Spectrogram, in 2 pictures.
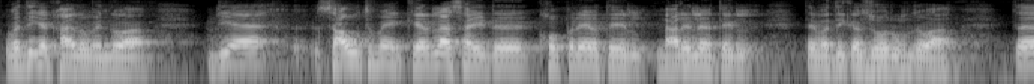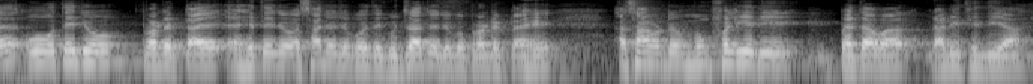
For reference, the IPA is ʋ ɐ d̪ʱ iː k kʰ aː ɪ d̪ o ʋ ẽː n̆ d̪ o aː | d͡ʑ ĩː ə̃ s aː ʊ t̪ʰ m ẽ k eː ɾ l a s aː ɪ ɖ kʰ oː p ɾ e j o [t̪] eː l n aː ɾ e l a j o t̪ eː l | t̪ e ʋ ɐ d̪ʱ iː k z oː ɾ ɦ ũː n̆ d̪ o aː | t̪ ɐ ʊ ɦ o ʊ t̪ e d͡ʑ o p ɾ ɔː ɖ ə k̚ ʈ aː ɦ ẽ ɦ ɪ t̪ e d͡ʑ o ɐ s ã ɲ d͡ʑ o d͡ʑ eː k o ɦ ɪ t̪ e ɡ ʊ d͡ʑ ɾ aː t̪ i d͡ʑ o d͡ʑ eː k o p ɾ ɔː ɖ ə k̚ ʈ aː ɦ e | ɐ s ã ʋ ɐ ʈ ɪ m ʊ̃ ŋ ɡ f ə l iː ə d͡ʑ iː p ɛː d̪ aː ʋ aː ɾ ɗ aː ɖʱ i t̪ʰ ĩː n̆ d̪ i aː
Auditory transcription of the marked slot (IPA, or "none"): t̪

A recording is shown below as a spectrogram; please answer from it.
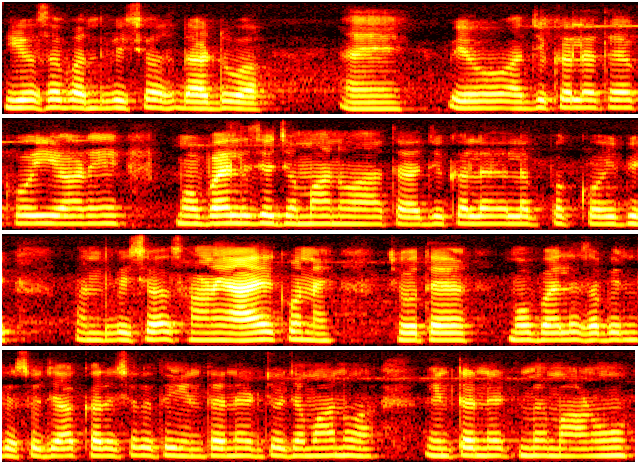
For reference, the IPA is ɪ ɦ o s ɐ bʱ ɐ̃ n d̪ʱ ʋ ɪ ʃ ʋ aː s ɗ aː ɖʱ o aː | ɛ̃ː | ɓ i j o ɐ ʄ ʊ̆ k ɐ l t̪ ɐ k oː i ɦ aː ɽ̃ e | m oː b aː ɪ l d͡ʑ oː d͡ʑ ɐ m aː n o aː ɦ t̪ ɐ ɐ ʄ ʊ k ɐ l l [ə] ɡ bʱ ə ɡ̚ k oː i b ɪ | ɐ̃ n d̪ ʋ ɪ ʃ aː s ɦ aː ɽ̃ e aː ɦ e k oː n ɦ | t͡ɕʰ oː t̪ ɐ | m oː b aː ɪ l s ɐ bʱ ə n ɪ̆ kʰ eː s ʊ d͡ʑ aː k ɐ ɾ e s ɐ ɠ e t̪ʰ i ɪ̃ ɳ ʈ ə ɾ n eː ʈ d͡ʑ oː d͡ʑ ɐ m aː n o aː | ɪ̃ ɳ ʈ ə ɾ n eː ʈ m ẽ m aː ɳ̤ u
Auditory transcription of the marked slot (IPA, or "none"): ɐ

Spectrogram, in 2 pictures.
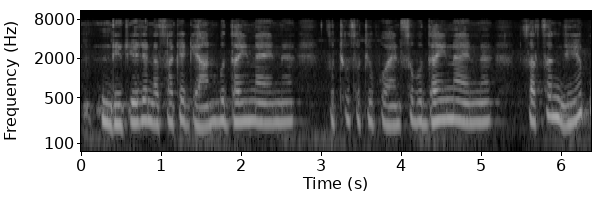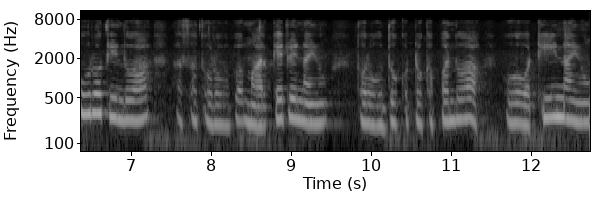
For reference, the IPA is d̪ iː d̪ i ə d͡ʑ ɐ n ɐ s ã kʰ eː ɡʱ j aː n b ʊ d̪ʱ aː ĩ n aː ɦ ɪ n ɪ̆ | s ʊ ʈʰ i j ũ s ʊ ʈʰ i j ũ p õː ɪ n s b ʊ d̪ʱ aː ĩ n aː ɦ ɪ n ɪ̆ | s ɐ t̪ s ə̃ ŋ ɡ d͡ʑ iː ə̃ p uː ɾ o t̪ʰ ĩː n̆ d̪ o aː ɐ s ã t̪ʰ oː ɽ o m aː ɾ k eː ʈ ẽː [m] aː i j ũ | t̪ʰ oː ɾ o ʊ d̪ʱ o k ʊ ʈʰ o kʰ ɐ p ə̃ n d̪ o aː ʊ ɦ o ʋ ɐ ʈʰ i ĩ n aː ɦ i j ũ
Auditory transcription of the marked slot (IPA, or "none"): n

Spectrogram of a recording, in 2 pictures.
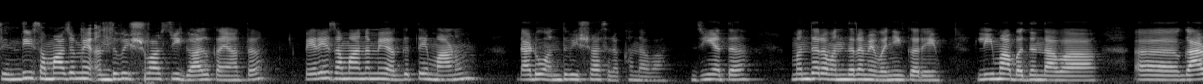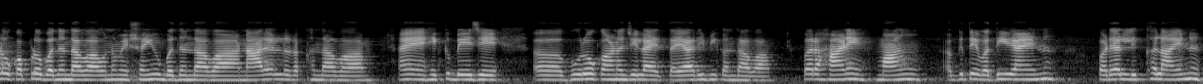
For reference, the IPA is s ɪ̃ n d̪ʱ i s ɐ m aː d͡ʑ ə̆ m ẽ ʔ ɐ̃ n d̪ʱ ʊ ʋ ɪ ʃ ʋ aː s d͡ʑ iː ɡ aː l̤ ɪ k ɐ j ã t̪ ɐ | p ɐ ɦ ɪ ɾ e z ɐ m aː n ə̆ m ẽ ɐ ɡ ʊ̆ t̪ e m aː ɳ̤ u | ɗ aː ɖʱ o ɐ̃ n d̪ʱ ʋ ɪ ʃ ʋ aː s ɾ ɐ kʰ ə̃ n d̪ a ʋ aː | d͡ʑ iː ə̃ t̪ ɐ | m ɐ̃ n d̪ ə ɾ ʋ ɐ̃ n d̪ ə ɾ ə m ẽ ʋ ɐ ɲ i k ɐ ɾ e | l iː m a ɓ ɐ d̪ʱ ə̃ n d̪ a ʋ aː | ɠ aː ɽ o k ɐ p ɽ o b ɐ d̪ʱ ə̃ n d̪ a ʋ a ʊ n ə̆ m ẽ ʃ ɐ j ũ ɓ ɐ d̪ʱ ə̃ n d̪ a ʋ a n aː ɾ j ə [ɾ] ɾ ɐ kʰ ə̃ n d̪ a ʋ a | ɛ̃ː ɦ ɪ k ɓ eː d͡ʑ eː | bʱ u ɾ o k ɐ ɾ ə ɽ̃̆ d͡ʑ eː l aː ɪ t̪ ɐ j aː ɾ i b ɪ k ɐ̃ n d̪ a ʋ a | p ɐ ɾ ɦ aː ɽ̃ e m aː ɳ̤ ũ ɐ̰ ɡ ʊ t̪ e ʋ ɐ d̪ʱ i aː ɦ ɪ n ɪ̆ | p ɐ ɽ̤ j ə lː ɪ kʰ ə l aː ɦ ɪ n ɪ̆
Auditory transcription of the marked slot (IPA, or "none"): l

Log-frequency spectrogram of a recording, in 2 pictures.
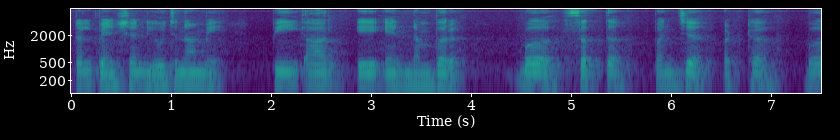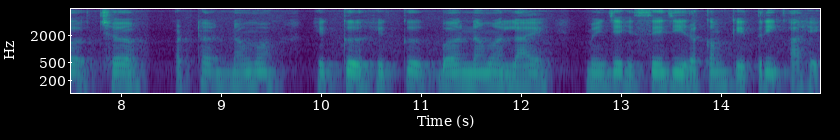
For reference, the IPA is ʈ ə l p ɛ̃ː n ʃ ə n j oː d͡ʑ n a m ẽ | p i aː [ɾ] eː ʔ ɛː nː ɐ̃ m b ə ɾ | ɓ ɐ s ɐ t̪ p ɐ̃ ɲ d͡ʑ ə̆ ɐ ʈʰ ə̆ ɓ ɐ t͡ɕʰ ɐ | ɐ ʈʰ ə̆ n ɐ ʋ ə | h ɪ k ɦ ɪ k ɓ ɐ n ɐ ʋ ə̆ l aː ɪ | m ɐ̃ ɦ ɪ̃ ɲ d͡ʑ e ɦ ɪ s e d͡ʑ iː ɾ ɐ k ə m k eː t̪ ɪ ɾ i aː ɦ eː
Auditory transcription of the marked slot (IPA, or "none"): ɾ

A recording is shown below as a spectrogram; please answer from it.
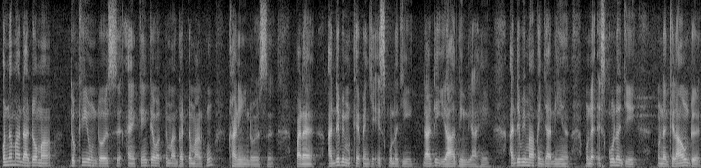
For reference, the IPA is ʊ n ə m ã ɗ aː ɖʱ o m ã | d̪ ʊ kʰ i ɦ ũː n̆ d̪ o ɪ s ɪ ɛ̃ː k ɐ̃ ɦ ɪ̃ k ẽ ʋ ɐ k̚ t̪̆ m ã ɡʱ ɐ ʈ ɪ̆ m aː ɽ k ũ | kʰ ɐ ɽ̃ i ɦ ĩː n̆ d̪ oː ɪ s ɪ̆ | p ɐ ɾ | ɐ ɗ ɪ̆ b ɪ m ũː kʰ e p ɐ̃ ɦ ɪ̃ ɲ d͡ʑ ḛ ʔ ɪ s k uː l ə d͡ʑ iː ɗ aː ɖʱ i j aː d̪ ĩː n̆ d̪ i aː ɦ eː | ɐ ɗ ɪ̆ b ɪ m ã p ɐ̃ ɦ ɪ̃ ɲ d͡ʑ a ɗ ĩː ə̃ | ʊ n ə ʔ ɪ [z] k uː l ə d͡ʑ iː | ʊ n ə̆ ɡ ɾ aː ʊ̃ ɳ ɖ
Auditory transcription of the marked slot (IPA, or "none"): s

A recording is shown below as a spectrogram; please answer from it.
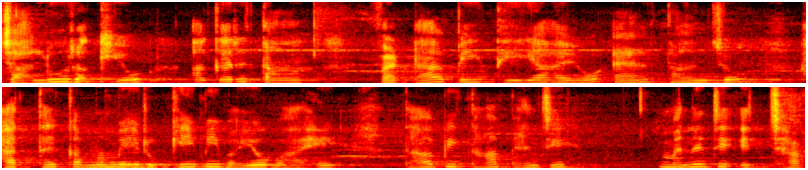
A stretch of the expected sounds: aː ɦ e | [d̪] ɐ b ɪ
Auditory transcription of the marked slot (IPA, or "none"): t̪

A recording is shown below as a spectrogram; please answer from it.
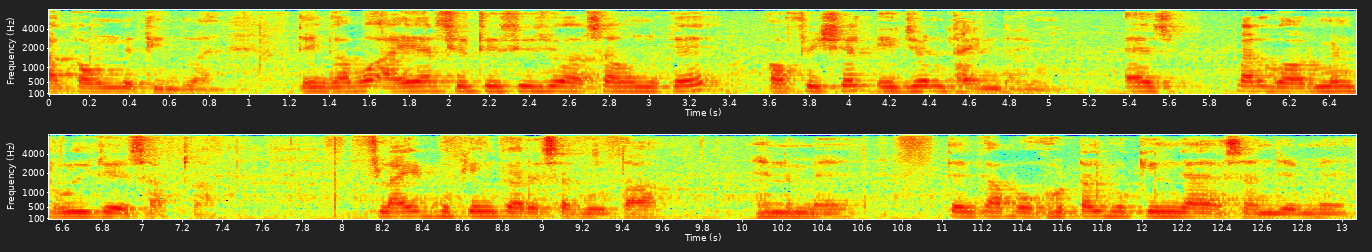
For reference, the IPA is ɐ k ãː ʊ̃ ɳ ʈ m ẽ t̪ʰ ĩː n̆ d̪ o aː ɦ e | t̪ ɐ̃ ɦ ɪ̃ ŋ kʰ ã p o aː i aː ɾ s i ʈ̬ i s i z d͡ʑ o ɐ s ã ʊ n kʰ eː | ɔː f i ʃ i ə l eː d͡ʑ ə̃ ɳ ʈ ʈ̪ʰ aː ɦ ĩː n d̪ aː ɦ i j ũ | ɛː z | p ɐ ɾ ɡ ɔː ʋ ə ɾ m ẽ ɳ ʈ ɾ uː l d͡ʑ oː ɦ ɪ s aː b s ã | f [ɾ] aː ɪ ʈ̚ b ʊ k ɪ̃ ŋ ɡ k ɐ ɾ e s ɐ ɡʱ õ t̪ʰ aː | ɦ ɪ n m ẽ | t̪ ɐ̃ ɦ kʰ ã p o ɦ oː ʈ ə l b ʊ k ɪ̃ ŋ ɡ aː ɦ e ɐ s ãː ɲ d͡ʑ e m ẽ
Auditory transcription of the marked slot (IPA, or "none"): l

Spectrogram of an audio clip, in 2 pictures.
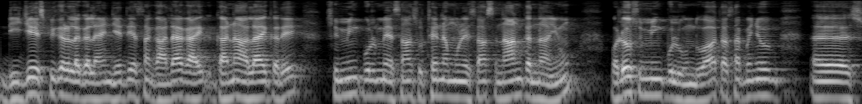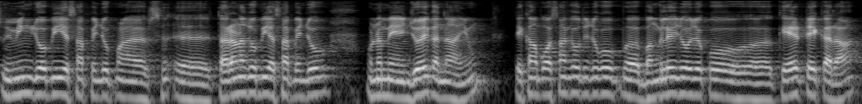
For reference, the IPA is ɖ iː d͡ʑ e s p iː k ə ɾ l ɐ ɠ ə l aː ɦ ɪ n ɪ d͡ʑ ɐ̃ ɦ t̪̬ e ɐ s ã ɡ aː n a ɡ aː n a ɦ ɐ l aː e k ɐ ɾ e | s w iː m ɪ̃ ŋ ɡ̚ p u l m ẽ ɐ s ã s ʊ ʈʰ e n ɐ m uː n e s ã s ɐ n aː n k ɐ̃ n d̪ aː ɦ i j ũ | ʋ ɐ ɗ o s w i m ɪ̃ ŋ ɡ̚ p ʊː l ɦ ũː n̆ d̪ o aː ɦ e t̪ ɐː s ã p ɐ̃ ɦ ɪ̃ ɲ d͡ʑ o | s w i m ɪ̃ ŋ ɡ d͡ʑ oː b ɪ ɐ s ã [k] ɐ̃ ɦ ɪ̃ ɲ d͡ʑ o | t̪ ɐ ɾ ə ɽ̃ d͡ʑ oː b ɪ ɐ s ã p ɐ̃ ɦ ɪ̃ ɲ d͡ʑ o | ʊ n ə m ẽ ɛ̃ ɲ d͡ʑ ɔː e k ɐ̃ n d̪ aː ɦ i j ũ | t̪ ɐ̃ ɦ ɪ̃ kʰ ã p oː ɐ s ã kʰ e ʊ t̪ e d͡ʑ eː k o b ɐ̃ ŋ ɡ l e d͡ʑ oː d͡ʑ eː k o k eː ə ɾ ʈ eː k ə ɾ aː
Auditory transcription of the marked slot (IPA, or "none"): p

